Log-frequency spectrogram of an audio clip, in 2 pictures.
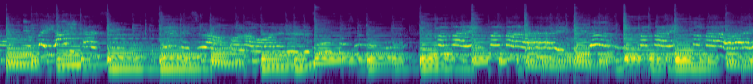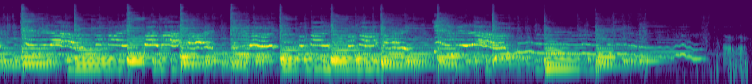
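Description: Music: strummed acoustic guitar with a sung melody over it, fading out near the end.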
